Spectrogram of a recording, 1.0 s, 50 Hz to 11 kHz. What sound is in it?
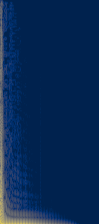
JH 808 1 C (0.5 sec)
Do you want more samples?
This track was created using Fl Studio 20
KEY: C
BPM: 120 (duration 0.5 seconds)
